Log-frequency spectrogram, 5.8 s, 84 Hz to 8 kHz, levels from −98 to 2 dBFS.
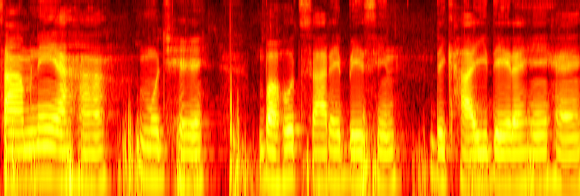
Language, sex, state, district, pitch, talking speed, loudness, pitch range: Hindi, male, Bihar, Kaimur, 115 Hz, 105 wpm, -23 LUFS, 115-125 Hz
